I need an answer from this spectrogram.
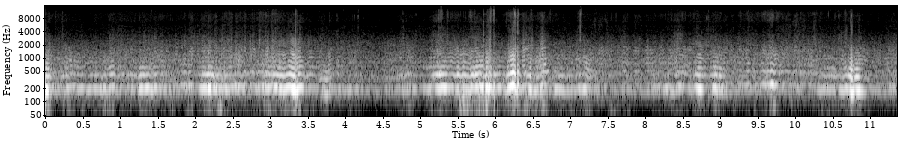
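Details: Busy hive of honey bees giving an unbroken low buzz, swelling and easing in waves, with frequent close wingbeat whines rising briefly above the collective hum.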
